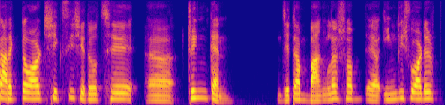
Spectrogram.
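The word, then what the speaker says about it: trinken: তো জার্মানিদের উচ্চারণটা হচ্ছে ট্রিঙ্ক, আর ইংলিশ ওয়ার্ডটা হচ্ছে ড্রিঙ্ক।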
